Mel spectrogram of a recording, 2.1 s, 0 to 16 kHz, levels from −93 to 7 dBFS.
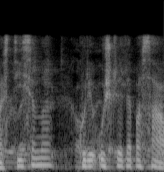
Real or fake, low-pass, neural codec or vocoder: real; 7.2 kHz; none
